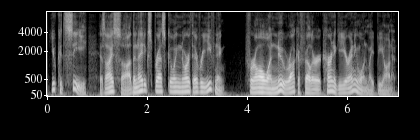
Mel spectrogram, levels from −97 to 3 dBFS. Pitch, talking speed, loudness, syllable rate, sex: 110 Hz, 220 wpm, -19 LUFS, 6.2 syllables/s, male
